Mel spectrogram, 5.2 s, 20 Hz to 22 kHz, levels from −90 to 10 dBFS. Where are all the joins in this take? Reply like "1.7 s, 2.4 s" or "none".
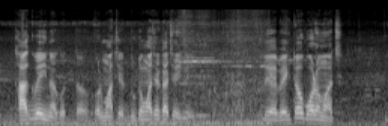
3.5 s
